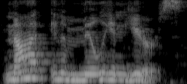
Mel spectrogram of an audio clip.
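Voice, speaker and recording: A woman's voice: medium pitch, slow, voice pushed up, lightly acted. A woman voicing a reassuring young girl, matter-of-fact and confiding, in a storybook read-aloud. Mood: dismissive, reassuring.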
